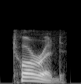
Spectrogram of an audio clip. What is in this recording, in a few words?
"torrid", English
